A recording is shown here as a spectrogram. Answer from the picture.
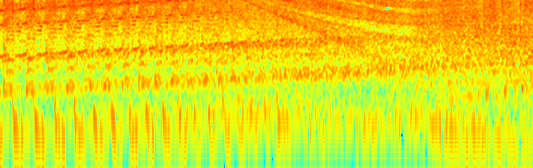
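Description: Frenchcore music at a build-up: a fast kick drum roll under a rising synth sweep. The kicks thin out near the end into a steady low rumble.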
